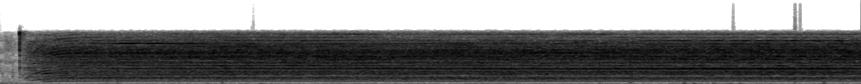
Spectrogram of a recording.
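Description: A hair dryer switches on and blows steadily to dry coloured artwork, with a sharp onset and then a constant, close, high-pitched whine and airy rush held without change.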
